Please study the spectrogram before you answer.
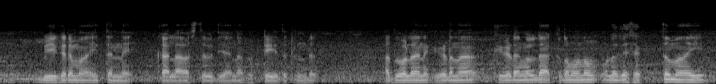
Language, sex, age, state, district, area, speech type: Malayalam, male, 30-45, Kerala, Idukki, rural, spontaneous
